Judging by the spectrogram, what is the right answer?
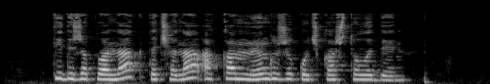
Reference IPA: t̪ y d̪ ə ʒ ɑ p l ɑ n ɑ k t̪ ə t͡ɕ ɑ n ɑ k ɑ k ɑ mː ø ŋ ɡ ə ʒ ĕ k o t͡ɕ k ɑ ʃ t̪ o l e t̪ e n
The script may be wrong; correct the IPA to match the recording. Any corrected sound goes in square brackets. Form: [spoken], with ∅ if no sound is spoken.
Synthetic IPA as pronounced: t̪ [i] d̪ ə ʒ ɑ p l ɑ n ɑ k t̪ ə t͡ɕ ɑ n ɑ [ʔ] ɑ k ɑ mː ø ŋ ɡ ə ʒ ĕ k o t͡ɕ k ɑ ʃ t̪ o l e [d̪] e n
